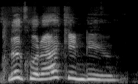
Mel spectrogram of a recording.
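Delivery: put-on very high, excited kid voice; high little-kid brag to his wife; childlike show-off. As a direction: squeal it like a proud little kid showing off. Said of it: "be like".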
